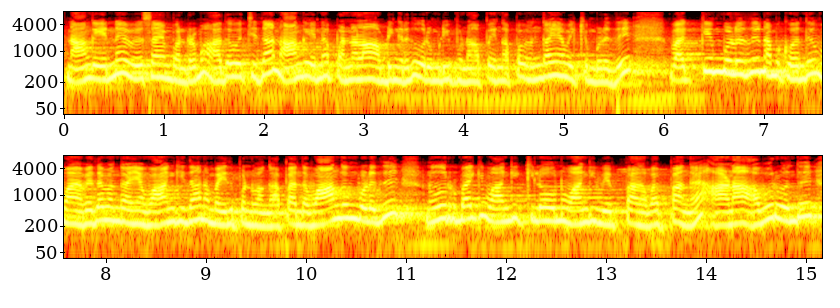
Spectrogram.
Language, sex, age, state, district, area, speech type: Tamil, female, 30-45, Tamil Nadu, Perambalur, rural, spontaneous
